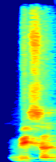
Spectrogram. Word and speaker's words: विसर्ग: आश्रित स्वराश्रित महाप्राण ध्वनि जिसका उच्चारण है की तरह होता है। उसको हम क्या कहेंगे? विसर्ग कहेंगे। इसका उच्चारण प्र जैसा होता है। अतः और कहीं हा की जगह होता है बालाह संस्कृत में पढ़ते हैं बालाह हा का उच्चारण भी होता है।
